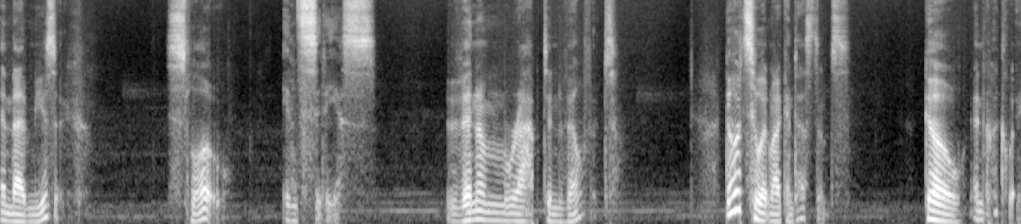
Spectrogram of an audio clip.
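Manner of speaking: soft, quiet, hushed voice. A game narrator voicing Halester addressing the contestants, in Halester's hushed tone. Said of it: "he says in like this hushed tone".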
